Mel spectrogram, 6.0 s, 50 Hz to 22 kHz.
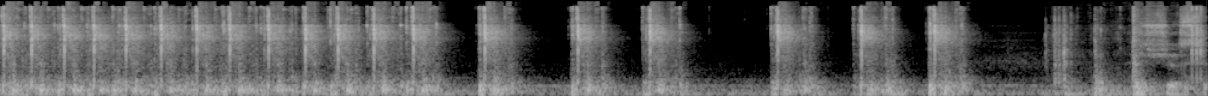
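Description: A 1955 Olympia SM3 manual typewriter clacks loudly and close, a fast even run of keystrokes giving way to sparser, separated strikes with short pauses between them.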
